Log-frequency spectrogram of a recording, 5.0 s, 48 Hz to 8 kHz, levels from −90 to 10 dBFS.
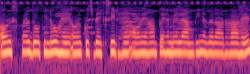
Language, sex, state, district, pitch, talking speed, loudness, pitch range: Hindi, female, Chandigarh, Chandigarh, 215 Hz, 240 wpm, -14 LUFS, 210-220 Hz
